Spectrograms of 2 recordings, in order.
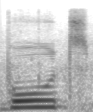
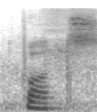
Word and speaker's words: Botz: It's not Bots, but Bots indeed.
